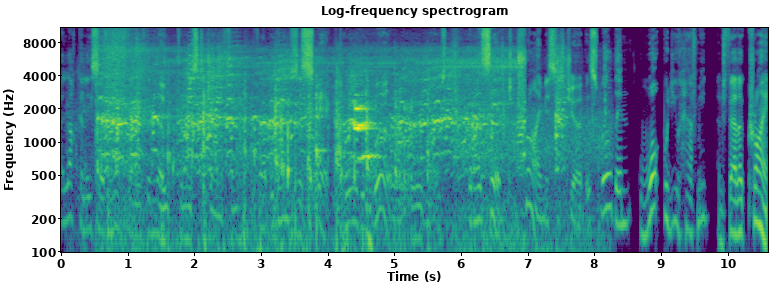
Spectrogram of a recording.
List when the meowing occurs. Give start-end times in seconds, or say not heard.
3.9-4.8.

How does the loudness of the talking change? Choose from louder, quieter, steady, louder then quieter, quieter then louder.
louder.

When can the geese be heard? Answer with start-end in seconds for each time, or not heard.
0.6-7.7.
